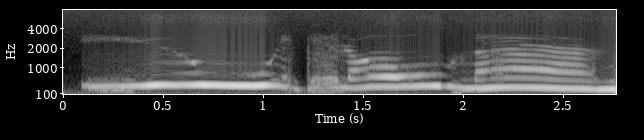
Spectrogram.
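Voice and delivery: high, very slow, very loud roar. Acted. Wind roaring at the old man in fury. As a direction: bellow it with fury. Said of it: "he roared at Machbel".

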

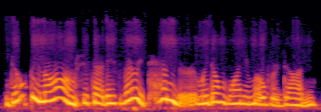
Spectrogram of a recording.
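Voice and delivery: loud, high calling after him; troll wife calling. A narrator's reading. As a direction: call out eagerly to the departing troll. Troll wife calls after husband.

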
